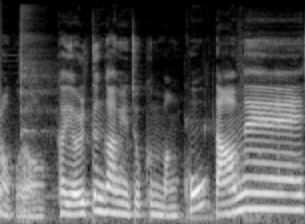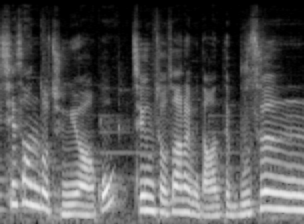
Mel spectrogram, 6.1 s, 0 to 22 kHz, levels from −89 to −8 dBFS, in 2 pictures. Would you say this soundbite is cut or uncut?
uncut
